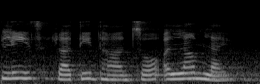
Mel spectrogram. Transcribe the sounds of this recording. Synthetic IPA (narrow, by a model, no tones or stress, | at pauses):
pliːz | ɾat̪id̪ʱãt͡sɔʔəlːamlaj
